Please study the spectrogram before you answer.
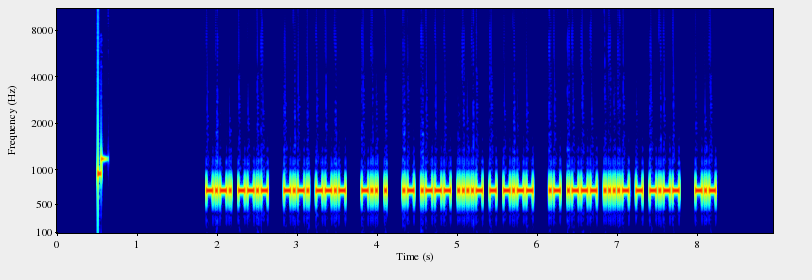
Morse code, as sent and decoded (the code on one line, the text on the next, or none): -.-. --.- / -.-. --.- / -.. / .- .--- ....- - -.-- / .- .--- ....- - -.-- / -.-
CQ CQ DE AJ4TY AJ4TY K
